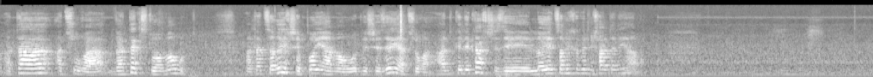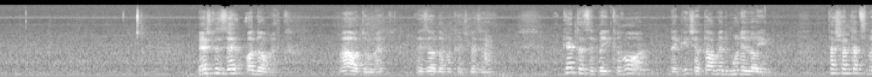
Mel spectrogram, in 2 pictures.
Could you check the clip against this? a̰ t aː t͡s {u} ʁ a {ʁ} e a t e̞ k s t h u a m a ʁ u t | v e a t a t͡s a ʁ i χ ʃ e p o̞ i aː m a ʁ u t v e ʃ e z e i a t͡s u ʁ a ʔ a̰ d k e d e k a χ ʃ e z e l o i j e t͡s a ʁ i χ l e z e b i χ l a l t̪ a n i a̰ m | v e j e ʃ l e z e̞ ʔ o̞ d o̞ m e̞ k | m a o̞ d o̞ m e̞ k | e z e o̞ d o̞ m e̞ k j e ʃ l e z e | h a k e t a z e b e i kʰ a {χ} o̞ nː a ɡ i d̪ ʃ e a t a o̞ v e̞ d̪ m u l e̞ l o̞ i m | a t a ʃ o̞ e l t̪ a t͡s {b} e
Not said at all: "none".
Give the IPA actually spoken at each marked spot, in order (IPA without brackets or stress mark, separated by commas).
u, v, ʁ, m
